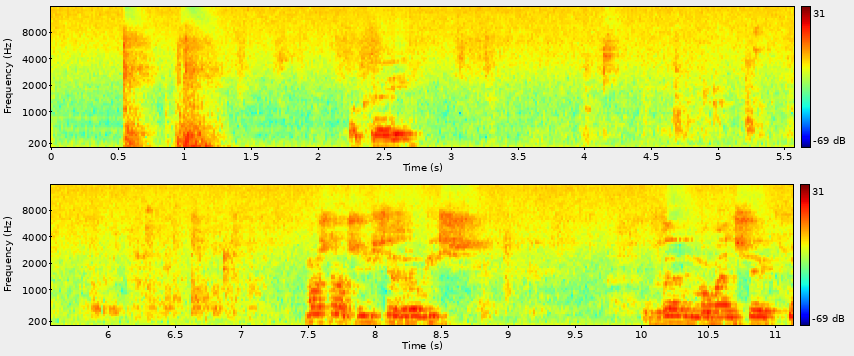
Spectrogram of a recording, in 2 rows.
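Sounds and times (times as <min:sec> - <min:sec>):
door closing clunk: 0:00.6 - 0:01.4
door opening thump: 0:00.6 - 0:01.5
speech: 0:02.3 - 0:02.9, 0:07.5 - 0:09.0, 0:10.0 - 0:11.1.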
